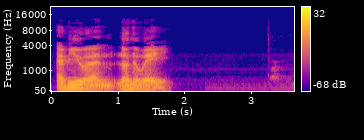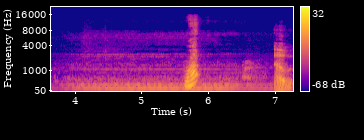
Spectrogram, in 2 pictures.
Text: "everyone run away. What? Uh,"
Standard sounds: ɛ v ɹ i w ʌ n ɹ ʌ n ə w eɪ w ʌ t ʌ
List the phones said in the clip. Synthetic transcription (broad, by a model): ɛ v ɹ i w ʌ n l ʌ n ə w eɪ w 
